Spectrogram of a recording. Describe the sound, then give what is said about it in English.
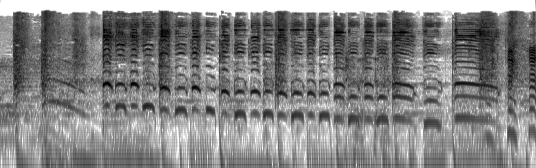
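A rubber chicken played by a man to a popular song squeaks out a rapid, pitched melody over a loud backing track, its honking squawks bending up and down in rhythm with the song. “So if you've listened to the show before, we've played clips where a guy can play a rubber chicken to some of today's popular songs.”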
